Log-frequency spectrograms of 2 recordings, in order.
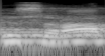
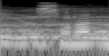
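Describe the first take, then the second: First: The word ends on a long a vowel. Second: The word ends with an n sound. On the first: The speaker calls it right. "युसरा पढ़ेंगे" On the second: The speaker calls it wrong. "युसरन नहीं"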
